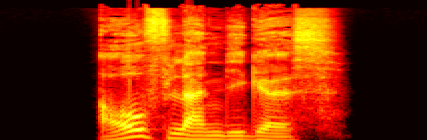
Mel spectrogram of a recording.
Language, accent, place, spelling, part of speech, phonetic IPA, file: German, Germany, Berlin, auflandiges, adjective, [ˈaʊ̯flandɪɡəs], De-auflandiges.ogg
- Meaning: strong/mixed nominative/accusative neuter singular of auflandig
